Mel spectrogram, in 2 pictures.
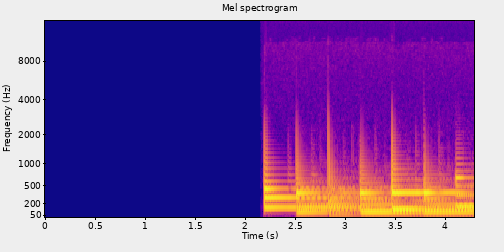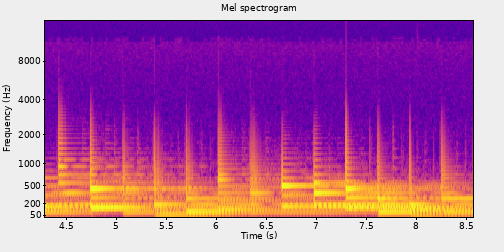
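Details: Two seconds of silence, then upbeat electronic music with synthesizer notes and a steady drum-machine beat; no animal sounds.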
